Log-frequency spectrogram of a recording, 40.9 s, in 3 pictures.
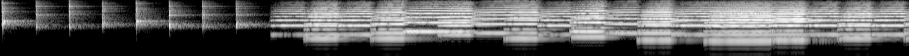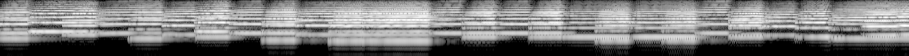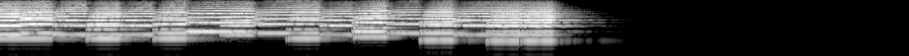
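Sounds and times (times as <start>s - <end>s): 
trumpet trio: 4.1s - 36.0s.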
